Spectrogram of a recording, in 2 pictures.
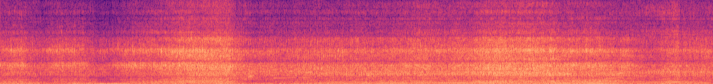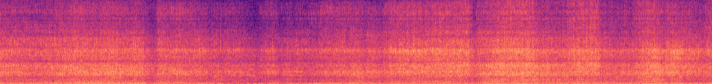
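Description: Demolition derby car engines running and revving, their pitch climbing and falling several times over a steady low engine drone.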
